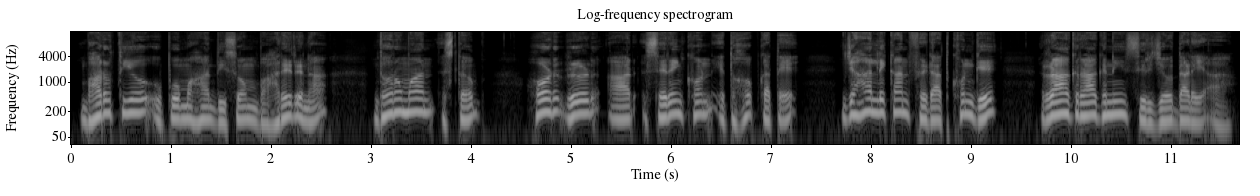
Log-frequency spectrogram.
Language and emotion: Santali, neutral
